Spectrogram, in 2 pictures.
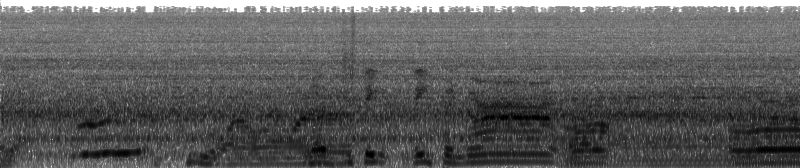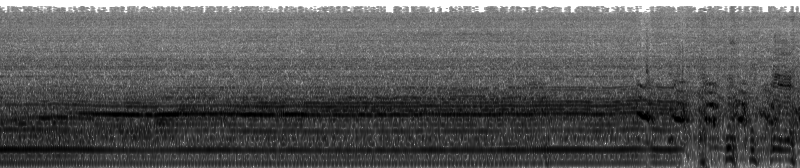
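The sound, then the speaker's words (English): A Hoover vacuum cleaner motor hums, its pitch wavering in the first few seconds before settling into a steady, loud whine, with a person briefly speaking over it. “So we're going to turn the Hoover on.”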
